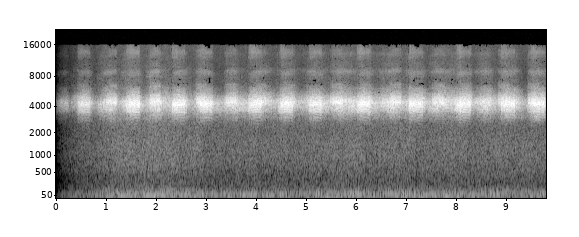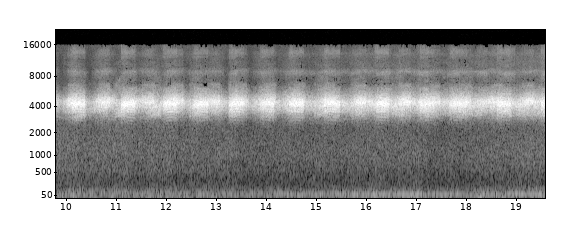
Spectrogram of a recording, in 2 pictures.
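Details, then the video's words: A deafening chorus of thousands of green grocer cicadas at a large emergence in the Blue Mountains, Australia, in early October 2020 (spring): a loud, high, ringing drone pulsing roughly twice a second. "Blue Mountains Cicada Chorus HQ Audio"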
